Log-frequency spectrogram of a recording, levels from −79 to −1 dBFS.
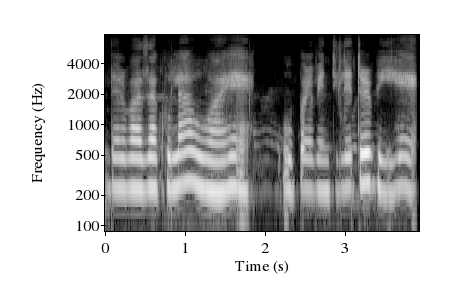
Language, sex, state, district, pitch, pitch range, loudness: Hindi, female, Arunachal Pradesh, Papum Pare, 230 Hz, 220-240 Hz, -15 LUFS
